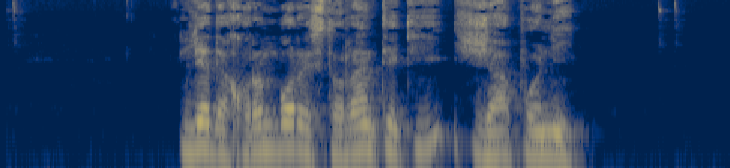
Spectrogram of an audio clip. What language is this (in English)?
Central Kurdish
